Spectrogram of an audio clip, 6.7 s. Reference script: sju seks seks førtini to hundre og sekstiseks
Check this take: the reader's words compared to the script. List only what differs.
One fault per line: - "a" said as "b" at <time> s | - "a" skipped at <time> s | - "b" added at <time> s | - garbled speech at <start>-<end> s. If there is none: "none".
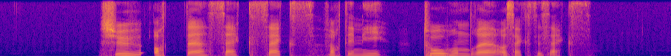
- "åtte" added at 1.6 s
